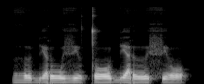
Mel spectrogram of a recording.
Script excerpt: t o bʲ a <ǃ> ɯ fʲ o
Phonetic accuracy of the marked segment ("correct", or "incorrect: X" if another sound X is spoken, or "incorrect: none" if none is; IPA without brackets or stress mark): incorrect: ɾ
